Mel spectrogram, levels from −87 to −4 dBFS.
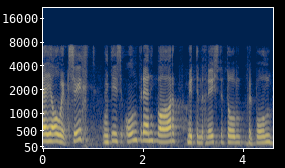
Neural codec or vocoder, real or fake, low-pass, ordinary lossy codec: codec, 16 kHz, 1 kbps, FunCodec, trained on LibriTTS, 50 frames a second; fake; 7.2 kHz; none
